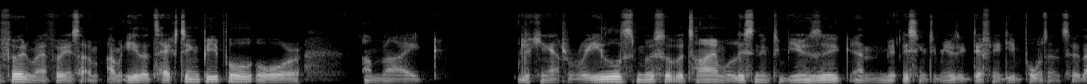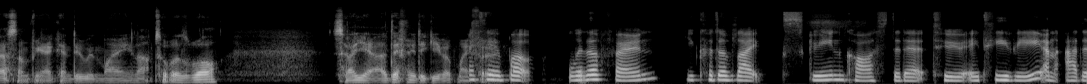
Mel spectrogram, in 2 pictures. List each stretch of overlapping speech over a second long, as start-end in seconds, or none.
none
